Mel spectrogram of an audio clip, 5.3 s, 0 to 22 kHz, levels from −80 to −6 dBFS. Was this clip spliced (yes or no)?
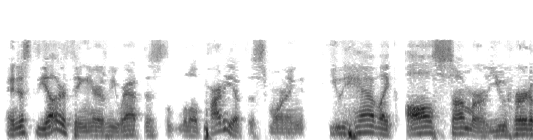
yes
